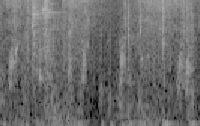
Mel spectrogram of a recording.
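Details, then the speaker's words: Low, rumbling snorts and fluttering noises from a sleeping cat, loud snoring; owner suspects she may be congested from freshly cut grass. "Can you hear my cat snoring? She's snoring so loud."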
